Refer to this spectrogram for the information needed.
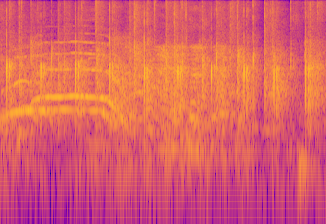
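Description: A crowd applauds with steady, rhythmic clapping in a regular beat, loud and dense, with a brief rising whoop or whistle at the start and crowd noise throughout.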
